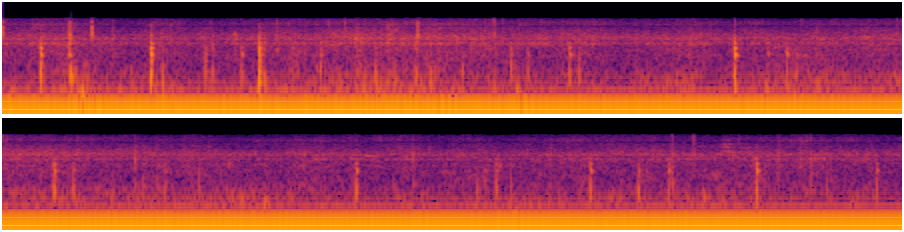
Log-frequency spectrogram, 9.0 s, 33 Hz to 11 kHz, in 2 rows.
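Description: Rushing white water of a grade 1 river rapid, a steady noise with many irregular sharp ticks and splashes, heard through a helmet-mounted action camera.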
